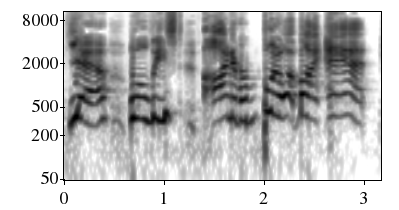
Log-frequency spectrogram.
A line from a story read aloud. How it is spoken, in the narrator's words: shrieked Kenny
